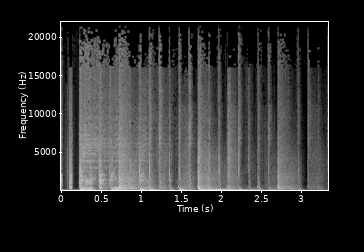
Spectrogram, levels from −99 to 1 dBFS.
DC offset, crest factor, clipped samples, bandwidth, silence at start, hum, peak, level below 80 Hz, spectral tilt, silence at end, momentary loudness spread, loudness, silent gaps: under 0.1%; 20 dB; under 0.1%; over 20 kHz; 0 s; none; -6 dBFS; -34 dBFS; -4 dB/octave; 0.1 s; 13 LU; -27 LUFS; none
